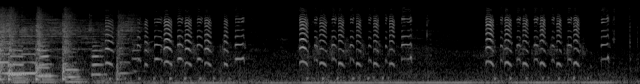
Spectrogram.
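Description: Jazzy brass music fading out about a second in, then three runs of rapid, high-pitched squeaks, each run under a second long, over a steady low hum.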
